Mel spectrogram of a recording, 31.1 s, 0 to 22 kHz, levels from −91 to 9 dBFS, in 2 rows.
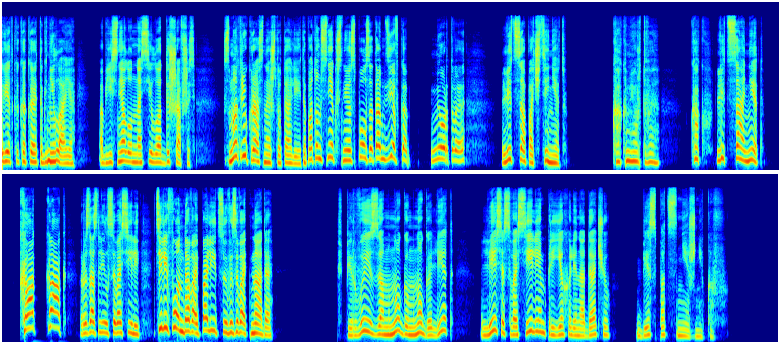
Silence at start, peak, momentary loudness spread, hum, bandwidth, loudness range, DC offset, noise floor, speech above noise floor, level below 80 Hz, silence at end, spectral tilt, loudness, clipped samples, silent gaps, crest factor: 0 s; -2 dBFS; 11 LU; none; 16 kHz; 6 LU; under 0.1%; -69 dBFS; 54 dB; -72 dBFS; 1.25 s; -4.5 dB/octave; -16 LUFS; under 0.1%; 11.50-12.20 s, 15.53-15.82 s, 21.40-22.21 s, 27.99-28.12 s; 14 dB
